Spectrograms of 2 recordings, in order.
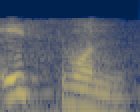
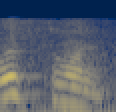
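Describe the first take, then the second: First: The word begins with an i vowel. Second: The word begins with a u vowel. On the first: This is the most common reading. The speaker calls it right. "Yang paling banyak dibaca ismun" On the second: This reading belongs to a weak dialect. The speaker calls it wrong. "boleh dibaca dhamma usmun, tapi lughatun dhaifah"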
